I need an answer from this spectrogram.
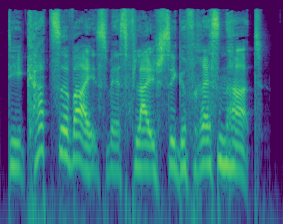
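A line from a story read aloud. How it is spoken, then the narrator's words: Menacing hiss. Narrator (German): Zarin Elisabeth fauchte drohend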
